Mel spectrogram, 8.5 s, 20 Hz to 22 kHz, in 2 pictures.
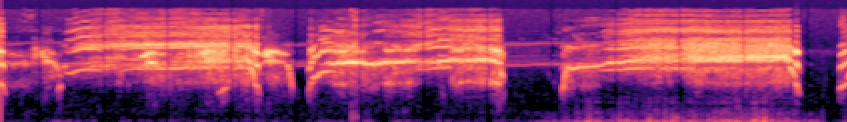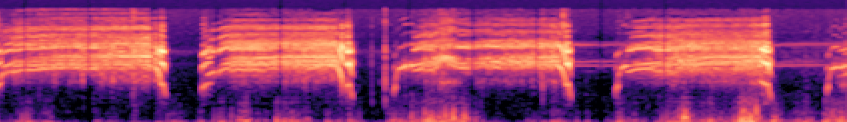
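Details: Nestling peregrine falcons beg while their parents feed them in the Barycz Valley on 3 May 2024: seven loud, harsh, drawn-out wails of about a second each, with low rustling and thumps between them.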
